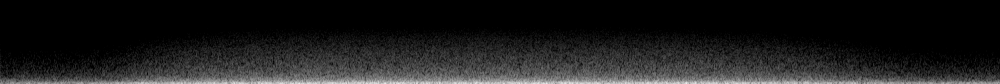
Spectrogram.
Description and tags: Bigwave to shallow 10 sec
A 10 second 'dark' wave sound, variation from approx 10 to 100 % volume, formed using Audacity. I wanted a more bass oriented type of sound, so I had to mess about a bit. This was initially brown noise, to which I applied the Equalizing curve 'RCA Victor 1947', then Normalized with a maximum amplitude of -1.0 dB
wind-noise-dark, rumble, artificial-wave, noise, electronic-wave, wave, relaxation, effects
